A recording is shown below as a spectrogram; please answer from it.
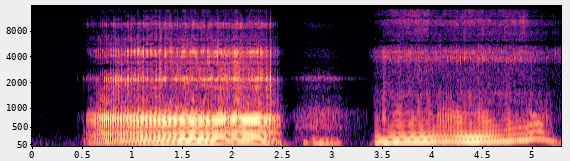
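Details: A sleeping dog snores indoors: two long, loud, rumbling breaths with a buzzy, voiced tone, the first steady for about two seconds, then a brief quieter breath and a second snore that rises slightly and fades.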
